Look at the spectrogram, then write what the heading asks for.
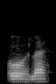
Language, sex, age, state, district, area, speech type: Manipuri, male, 45-60, Manipur, Churachandpur, rural, conversation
